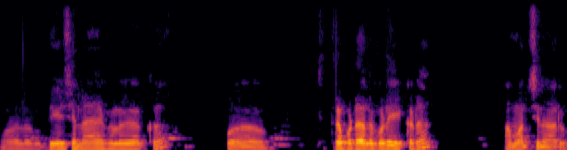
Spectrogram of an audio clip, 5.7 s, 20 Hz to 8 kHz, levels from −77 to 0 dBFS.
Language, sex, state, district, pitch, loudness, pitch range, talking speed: Telugu, male, Telangana, Nalgonda, 140 Hz, -21 LUFS, 135-190 Hz, 85 wpm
